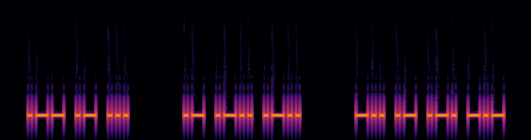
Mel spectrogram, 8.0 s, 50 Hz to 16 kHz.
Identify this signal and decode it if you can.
Morse code, heard as a keyed tone, about 20 wpm, 700 Hz. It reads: WAS ALL DARK
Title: 2x Word-Spacing - Sentences from Top 500 Words - 20wpm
